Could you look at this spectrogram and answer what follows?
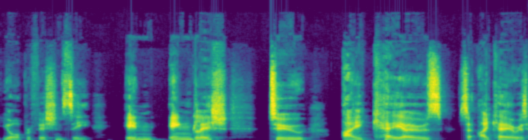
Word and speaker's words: ICAO: It comes It's really annoying that it's a four-letter thing, ICAO, but they've pronounced it IO, which just sounds like three other letters, which seems kind of right.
